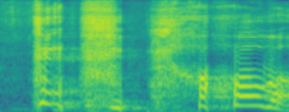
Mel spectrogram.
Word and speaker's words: jojoba: Jojoba oil. It's spelled J-O-J-O-B-A, but it's pronounced jojoba.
